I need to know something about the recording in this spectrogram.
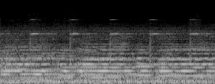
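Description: Marching band playing sustained, horn-like chords over a steady metronome click, a little over two clicks a second.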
